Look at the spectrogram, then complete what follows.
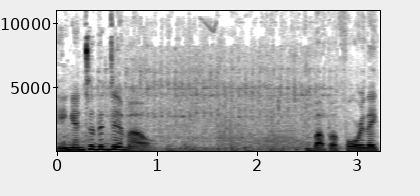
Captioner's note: chainsaw revving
